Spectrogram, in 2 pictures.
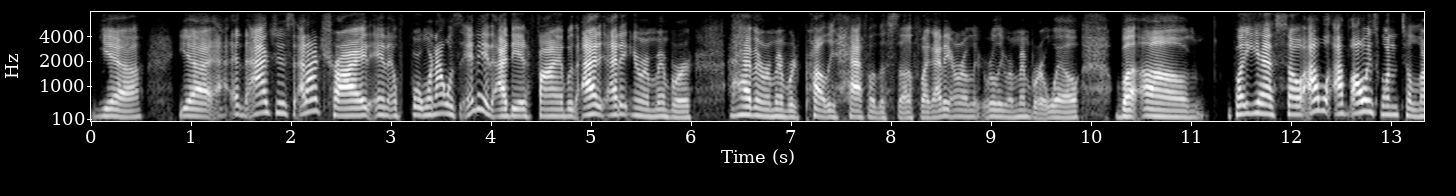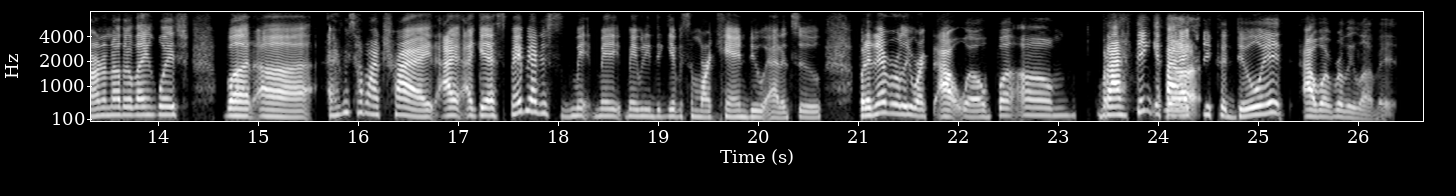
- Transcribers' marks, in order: none
- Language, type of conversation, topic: English, unstructured, How could speaking any language change your experiences and connections with others?
- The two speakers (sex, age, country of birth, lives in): female, 40-44, United States, United States; male, 30-34, United States, United States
